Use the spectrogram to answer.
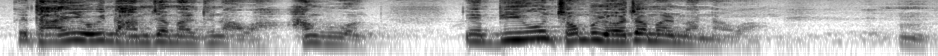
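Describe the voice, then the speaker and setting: Husky high-voiced pastor, animated sermon, talks right to the congregation, cracks jokes. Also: male voice, fast. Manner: animated preaching that repeats key words and mixes in jokes; addresses the congregation directly.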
